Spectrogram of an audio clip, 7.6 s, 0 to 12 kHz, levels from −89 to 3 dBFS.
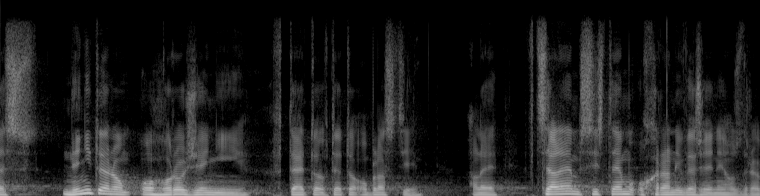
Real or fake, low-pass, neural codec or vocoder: fake; 10.8 kHz; vocoder, 44.1 kHz, 128 mel bands every 256 samples, BigVGAN v2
